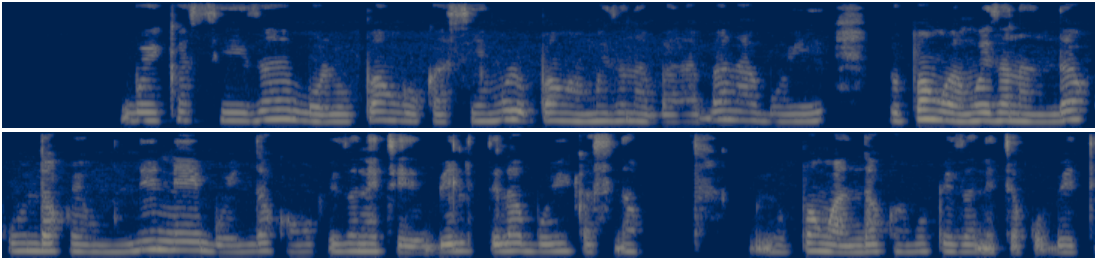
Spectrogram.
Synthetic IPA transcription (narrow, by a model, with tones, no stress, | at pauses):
bo˨je˦ka˨si˨e˨za˦bo˨lo˨pa˦ŋɡo˨ka˨si˨ja˨ŋɡo˦lo˨pa˦ŋɡo˨ja˨ŋɡo˦e˨za˦na˨ba˨la˨ba˦la˦bo˨je˦lo˨pa˦ŋɡo˨ja˨ŋɡo˦e˨za˦na˨nda˦ko˨nda˦ko˨ja˨mo˨nɛ˦nɛ˦bo˨je˨nda˦ko˨ja˨ŋɡo˦pe˦e˨za˦nɛ˦te˨be˦lte˨la˦bo˨je˦ka˨si̥˨na˨ | lo˨pa˦ŋɡo˨ja˨nda˦ko˨ja˨ŋɡo˦pe˦e˨za˦nɛ˦te˨a˨ko̰˨be˦te̥˨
